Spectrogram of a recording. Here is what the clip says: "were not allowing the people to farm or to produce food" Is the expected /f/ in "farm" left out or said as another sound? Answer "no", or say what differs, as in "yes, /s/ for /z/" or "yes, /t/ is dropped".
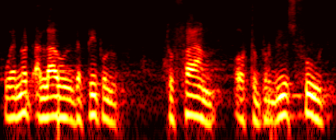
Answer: no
